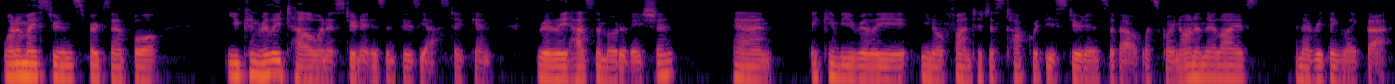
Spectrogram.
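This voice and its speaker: A late-teen high school student who also works as a remote English tutor answers interview questions over a video call. He's relaxed and earnest, often hedging with fillers, and his somewhat low voice moves at a moderate pace.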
